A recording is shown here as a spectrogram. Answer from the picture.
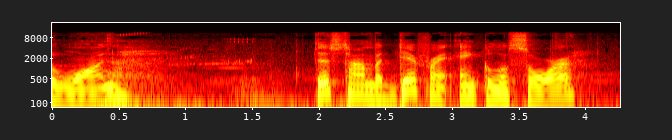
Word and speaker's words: Ankylosaurus: This time, a different Ankylosaurus. When I was a kid, I pronounced them as Ankyulosaurus.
